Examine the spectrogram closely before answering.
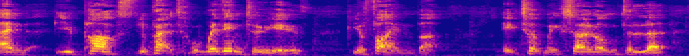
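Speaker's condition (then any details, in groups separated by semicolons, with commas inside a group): Cerebral palsy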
